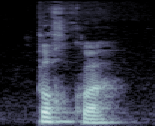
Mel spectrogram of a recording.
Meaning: why
- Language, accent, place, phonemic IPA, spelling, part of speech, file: French, France, Paris, /puʁ.kwa/, pourquoi, adverb, LL-Q150 (fra)-pourquoi.wav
